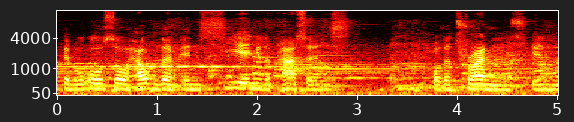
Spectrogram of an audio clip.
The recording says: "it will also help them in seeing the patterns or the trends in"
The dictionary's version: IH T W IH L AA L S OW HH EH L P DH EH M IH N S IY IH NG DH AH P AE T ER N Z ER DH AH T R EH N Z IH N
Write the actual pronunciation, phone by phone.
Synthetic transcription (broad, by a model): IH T W IH L AA L S OW HH EH L P DH EH M IH N S IY IH NG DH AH P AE S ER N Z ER DH AH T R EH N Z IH N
